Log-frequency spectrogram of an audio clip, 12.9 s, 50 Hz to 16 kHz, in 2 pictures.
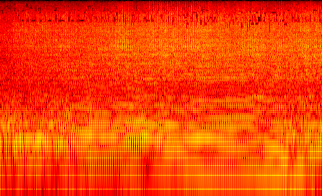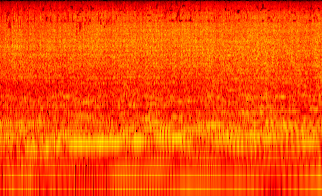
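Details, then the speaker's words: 514 cubic inch big block Ford V8 on the dyno under load: runs rough with a ragged stumbling beat and violent shaking, worst ever seen; severe misfire under load. "That was the worst thing I've ever seen on engine masters. And you know, I had to take a roll back out of that one and give it a nice slow check again because it was I've never seen one shake like that on the dyno."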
